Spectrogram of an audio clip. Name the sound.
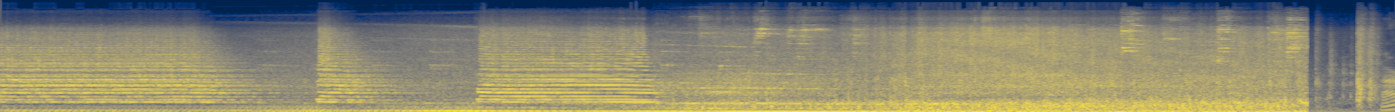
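train passing and blowing its horn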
